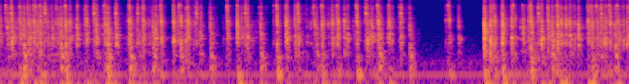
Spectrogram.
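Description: A full-size mechanical keyboard with Razer clicky green switches and dyed PBT plastic keycaps, resting on a desk, is typed on fast with fingertips and short nails. The continuous key presses make a dense stream of sharp, bright clicks, broken by a brief pause a little past the four-second mark before the rapid typing resumes.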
